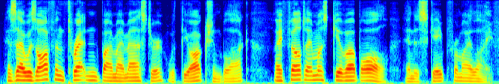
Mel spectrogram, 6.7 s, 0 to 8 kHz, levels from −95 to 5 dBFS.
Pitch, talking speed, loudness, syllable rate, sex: 125 Hz, 215 wpm, -17 LUFS, 5.3 syllables/s, male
